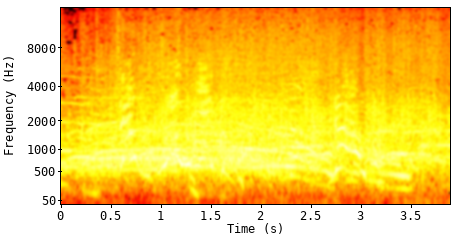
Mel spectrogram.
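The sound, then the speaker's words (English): Steady pity clapping from a crowd runs for the whole stretch at an even loudness, mixed with voices and a few rising and falling whoops. “No, that was pity clapping.”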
